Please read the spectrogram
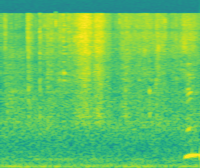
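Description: Faint rustling and crunching of breadcrumbs as a raw, egg-dipped fish fillet is pressed and turned in a stainless-steel bowl of crumbs by hand, over a low steady hum.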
